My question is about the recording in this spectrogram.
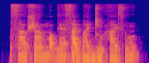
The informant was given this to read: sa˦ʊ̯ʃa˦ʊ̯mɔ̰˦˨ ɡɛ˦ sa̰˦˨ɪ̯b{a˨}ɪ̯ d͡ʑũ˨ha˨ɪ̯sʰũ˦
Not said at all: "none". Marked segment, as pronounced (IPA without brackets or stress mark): a˨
